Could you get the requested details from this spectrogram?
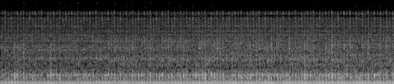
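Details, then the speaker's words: Single-mass flywheel gear rattle at idle on an N55 BMW F10 just fitted with an MFactory lightweight single-mass flywheel and 550 clutch; faint intermittent light rattle under steady low idle, in neutral around 700 rpm, engine not fully warm. "so you can hear the rattle to be honest it's rather intermittent and from what i understand it's only when it's in neutral and around 700 rpms or so maybe"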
